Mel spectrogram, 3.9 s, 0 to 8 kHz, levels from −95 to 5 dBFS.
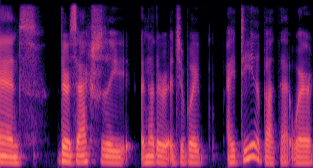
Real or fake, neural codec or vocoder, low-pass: fake; autoencoder, 48 kHz, 128 numbers a frame, DAC-VAE, trained on Japanese speech; 7.2 kHz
